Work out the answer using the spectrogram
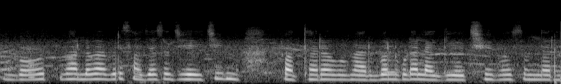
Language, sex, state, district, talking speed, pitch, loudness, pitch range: Odia, female, Odisha, Khordha, 140 wpm, 230 Hz, -19 LUFS, 220-240 Hz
